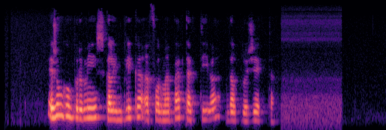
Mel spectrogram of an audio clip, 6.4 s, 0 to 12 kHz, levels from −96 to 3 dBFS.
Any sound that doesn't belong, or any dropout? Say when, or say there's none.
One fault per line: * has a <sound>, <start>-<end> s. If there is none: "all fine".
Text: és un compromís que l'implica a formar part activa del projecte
all fine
